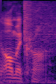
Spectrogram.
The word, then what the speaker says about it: omicron: the bbc world service and uh they're saying omicron and they have a pronunciation department you see they have like literally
